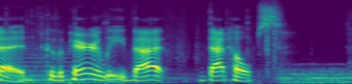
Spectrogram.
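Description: A young woman speaks with animation, close to a microphone.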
